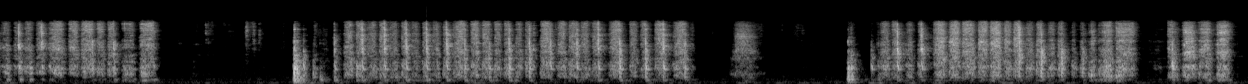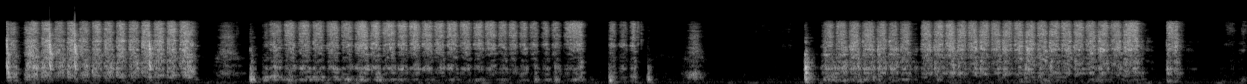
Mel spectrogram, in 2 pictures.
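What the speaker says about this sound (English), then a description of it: "I'm going to come in and just kind of sand the inside edge so we get some of that paint off." Close, steady rasping strokes of sandpaper against the painted inside edge of a wood piece, coming in long bursts with short pauses between them.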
